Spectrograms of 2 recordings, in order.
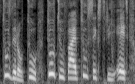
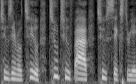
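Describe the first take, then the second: First: The number is read in a Wakanda accent. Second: The number is read in a normal voice.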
